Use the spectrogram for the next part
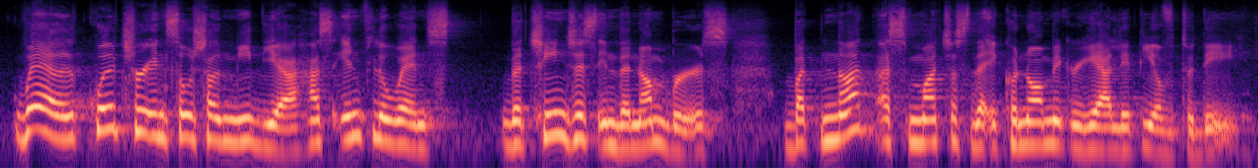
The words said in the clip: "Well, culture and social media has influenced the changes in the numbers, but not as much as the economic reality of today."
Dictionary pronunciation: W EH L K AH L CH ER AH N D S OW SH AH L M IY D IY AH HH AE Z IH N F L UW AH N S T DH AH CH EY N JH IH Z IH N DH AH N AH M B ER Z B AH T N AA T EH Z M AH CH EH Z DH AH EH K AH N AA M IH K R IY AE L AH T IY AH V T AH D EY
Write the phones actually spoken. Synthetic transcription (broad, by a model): W EH L K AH L CH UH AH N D S OW SH AH L M IY D IY AH HH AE S IH N F L UW AH N S T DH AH CH EY N JH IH S IH N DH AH N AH M B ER S B AH T N AA T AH S M AH CH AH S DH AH EH K AH N AA M IH K R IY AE L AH T IY AH V T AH D EY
